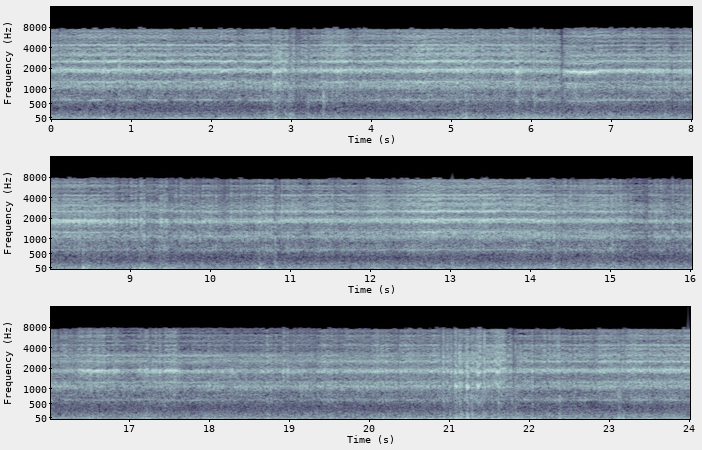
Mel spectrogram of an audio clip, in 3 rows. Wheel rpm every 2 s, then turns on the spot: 170, 170, 170, 170, 170, 170, 170, 170, 160, 170, 170, 170.
none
